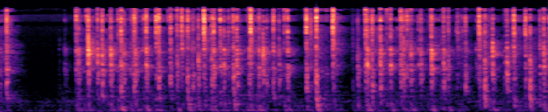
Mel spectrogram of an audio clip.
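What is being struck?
Plastic mechanical keyboard.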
